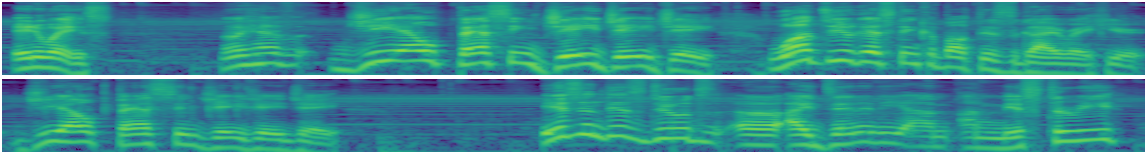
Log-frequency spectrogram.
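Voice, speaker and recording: Young male streamer, Portuguese first language, slightly high voice, rambling casual talk, faint music. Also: a little mellow. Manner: rambling, repeats words, reads chat aloud. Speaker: livestreamer. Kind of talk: casual livestream commentary.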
